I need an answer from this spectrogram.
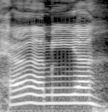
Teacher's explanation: اب یہاں پہ اگر وقف کریں گے تو پھر کیسے پڑھیں گے؟ تا کو ہا میں چینج کر دیں گے اور اس کو ساکن کر دیں گے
